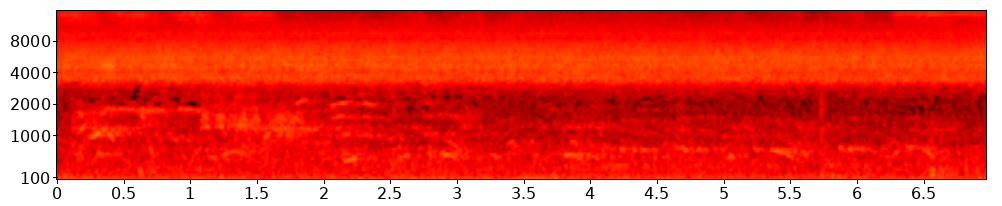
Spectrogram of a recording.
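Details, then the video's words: Summer cicada chorus at a school playground, a continuous shrill buzzing wash without breaks, with soft, indistinct voices faintly audible in the background. "한 여름 운동장에서 매미가 울고 있다 - 여름의 소리, 학교 종소리, 매미 울음소리"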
